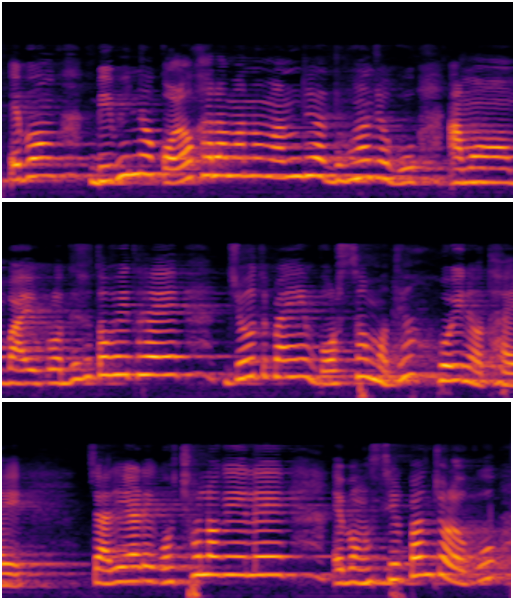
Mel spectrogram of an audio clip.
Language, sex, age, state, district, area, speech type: Odia, female, 30-45, Odisha, Jajpur, rural, spontaneous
